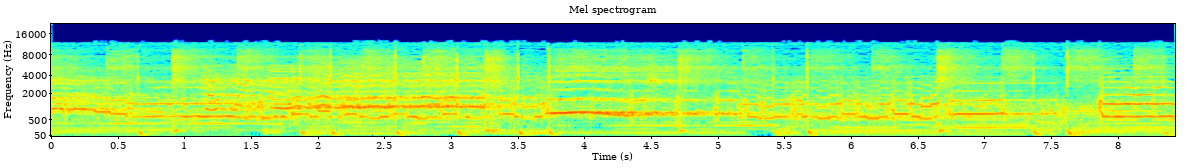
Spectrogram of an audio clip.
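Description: Instrumental break in a pop song: an electric guitar plays a lead line with bends and vibrato over bass and a steady drum-kit beat, with no vocals.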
